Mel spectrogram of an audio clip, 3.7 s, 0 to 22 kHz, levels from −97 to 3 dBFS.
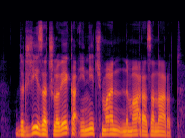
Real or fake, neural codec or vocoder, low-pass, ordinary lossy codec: fake; vocoder, 24 kHz, 100 mel bands, Vocos; none; none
